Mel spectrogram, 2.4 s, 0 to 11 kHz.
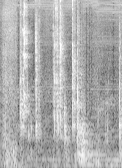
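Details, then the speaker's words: GYS PTI spot welder, arm lock set too loose: irregular sharp metal clunks, a few per second, as the arm swings and hits the pin. The fix is adjusting the knurled nut (4mm Allen lock screw) until the arm locks at about the 2 o'clock position. "I'm hitting the pin. I'm loose. You can hear it hit."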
